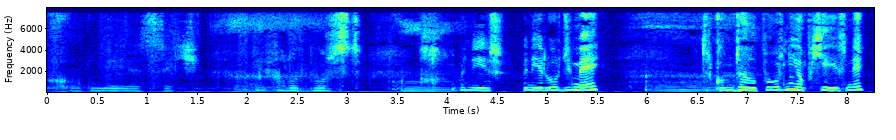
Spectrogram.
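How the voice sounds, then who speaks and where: A woman's voice: on the high side, fairly even intonation, takes it slowly. An actress playing an alarmed policewoman in a crime drama, speaking Flemish-accented lines with urgent exclamations. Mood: shocked, anxious. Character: alarmed policewoman under fire, tending a wounded man. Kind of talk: naturalistic TV crime drama acting. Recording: dull lo-fi sound, faint noise.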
